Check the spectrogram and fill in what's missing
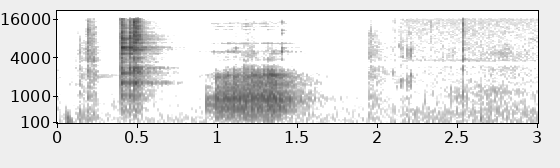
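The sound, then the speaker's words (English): A spoon clinks sharply against a tiny opened tin of spaghetti hoops being eaten cold, followed by a soft scraping and a few faint metallic taps, with no one speaking. “I've just taken the top off a tiny little tin of spaghetti hoops and I'm eating them cold with a spoon.”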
